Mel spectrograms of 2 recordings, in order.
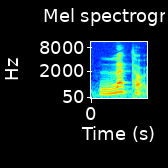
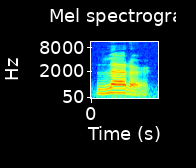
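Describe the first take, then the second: First: The middle T is pronounced clearly. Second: The middle T is soft, like a flap.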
